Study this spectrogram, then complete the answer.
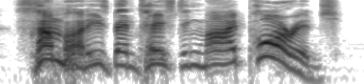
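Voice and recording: A put-on, growling character voice at a high pitch and a moderate pace.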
